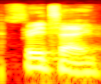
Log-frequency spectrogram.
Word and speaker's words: Freytag: Did I pronounce that right? Yeah, Freytag.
